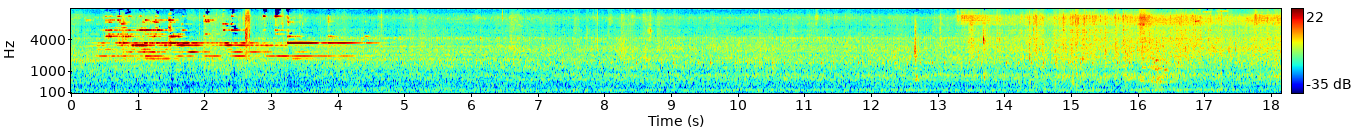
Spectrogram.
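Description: A concrete mixer truck's engine rumbles steadily nearby.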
